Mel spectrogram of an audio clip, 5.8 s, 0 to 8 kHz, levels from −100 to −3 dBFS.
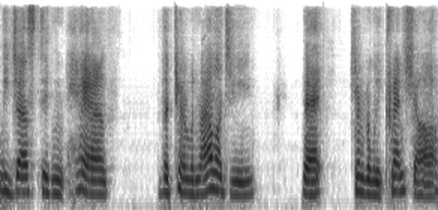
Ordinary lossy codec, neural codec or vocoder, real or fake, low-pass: AAC, 32 kbps; codec, 16 kHz in and 24 kHz out, 0.6 kbps, FireRedTTS-2 codec; fake; 7.2 kHz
